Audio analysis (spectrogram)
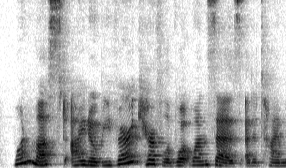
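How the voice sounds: The passage comes in a natural reading voice.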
